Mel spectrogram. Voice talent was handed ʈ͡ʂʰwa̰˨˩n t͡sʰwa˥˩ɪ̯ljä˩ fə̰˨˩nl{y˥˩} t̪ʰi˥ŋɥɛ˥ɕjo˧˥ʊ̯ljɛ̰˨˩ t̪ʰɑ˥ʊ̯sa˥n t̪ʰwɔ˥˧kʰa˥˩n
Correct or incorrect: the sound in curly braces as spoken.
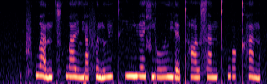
correct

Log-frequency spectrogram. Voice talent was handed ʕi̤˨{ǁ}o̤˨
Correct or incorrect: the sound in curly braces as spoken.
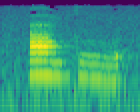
incorrect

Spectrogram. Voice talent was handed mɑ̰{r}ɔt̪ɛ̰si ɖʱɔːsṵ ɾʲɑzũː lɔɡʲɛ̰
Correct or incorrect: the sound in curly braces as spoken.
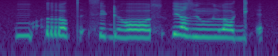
correct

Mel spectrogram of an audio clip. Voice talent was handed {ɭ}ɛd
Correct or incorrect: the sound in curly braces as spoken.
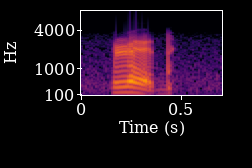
correct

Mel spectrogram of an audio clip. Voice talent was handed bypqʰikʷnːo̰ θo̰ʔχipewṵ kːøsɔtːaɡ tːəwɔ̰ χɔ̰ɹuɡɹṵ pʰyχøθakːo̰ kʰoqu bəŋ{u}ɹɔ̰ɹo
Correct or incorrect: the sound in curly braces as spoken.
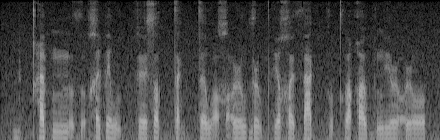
incorrect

